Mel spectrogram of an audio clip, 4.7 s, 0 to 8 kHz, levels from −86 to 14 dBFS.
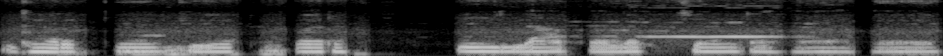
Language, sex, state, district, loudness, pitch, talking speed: Hindi, female, Maharashtra, Mumbai Suburban, -16 LUFS, 165 Hz, 100 wpm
